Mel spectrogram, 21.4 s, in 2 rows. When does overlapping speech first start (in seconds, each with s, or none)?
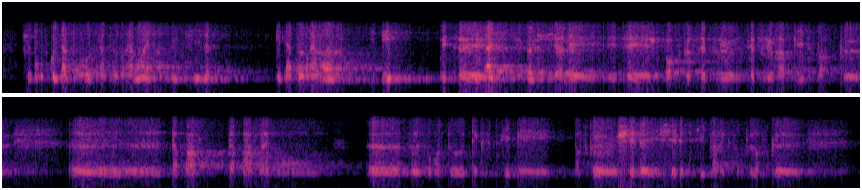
5.8 s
